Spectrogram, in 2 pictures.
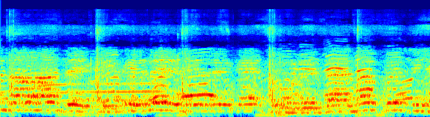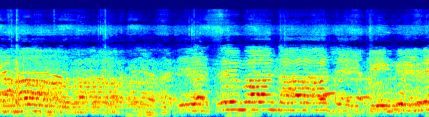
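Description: A crowd of men chanting a Muharram mourning lament (noha) together, the voices loud and wavering in pitch, with sharp slaps of matam (hands striking chests) scattered through it.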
